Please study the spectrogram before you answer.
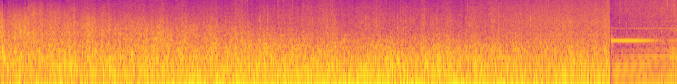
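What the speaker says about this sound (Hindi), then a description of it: "अब रात का समय है, बड़ी बारिश हो रही है।" Heavy night rain pours in a dense, loud, steady roar with deep thunder rumbling underneath, ending abruptly near the close.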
